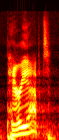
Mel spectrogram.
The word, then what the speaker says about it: periapt: Am I pronouncing it correctly? Periapt?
